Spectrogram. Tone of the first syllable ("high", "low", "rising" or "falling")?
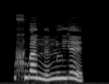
falling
